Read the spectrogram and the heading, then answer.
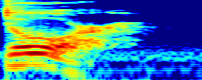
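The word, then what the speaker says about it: dor: It's pronounced door.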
